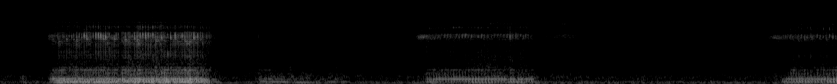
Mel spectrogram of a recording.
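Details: Bulldog snoring while asleep with eyes open.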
